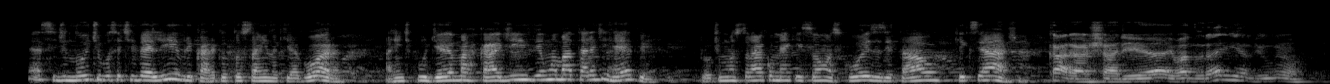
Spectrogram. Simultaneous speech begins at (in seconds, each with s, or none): none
